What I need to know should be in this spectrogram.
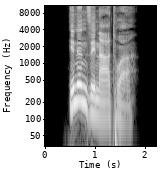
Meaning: minister of the interior (in the senate)
- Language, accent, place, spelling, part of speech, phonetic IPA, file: German, Germany, Berlin, Innensenator, noun, [ˈɪnənzeˌnaːtoːɐ̯], De-Innensenator.ogg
